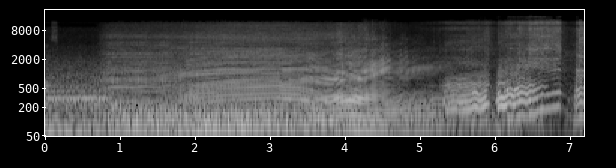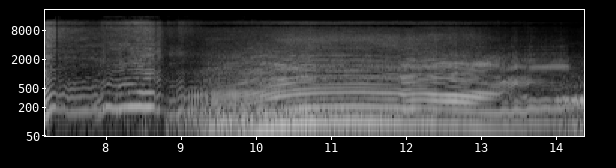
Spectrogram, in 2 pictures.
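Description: Motocross dirt bike engines revving, their pitch climbing and dropping as the riders accelerate and back off, with a few sudden breaks around the middle.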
